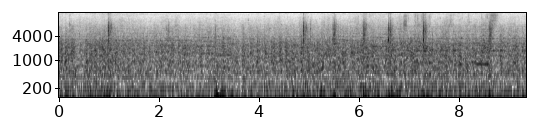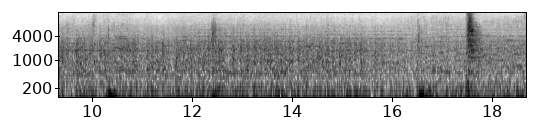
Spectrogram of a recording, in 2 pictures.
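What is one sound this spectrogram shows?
Cannons boom with deep thuds.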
